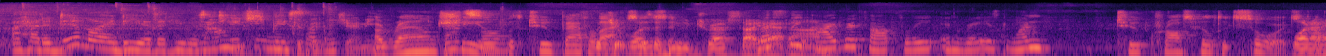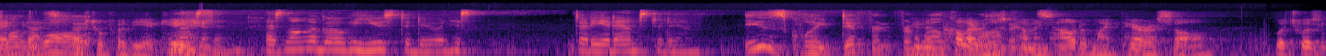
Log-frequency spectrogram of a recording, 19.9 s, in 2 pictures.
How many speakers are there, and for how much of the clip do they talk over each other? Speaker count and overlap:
five, about 32%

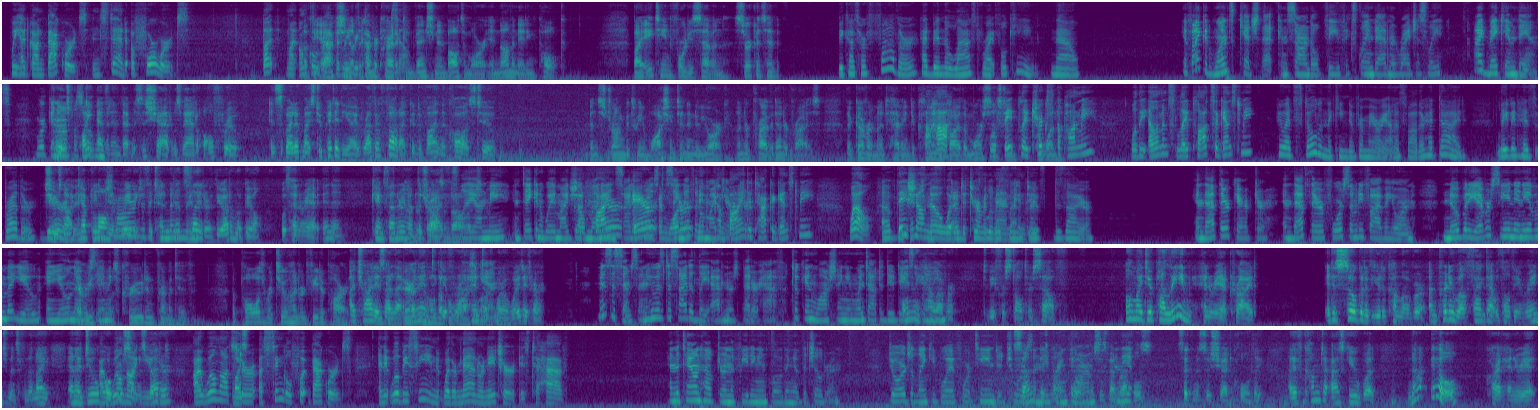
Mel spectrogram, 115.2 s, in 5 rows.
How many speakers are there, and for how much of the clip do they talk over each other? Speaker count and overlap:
five, about 19%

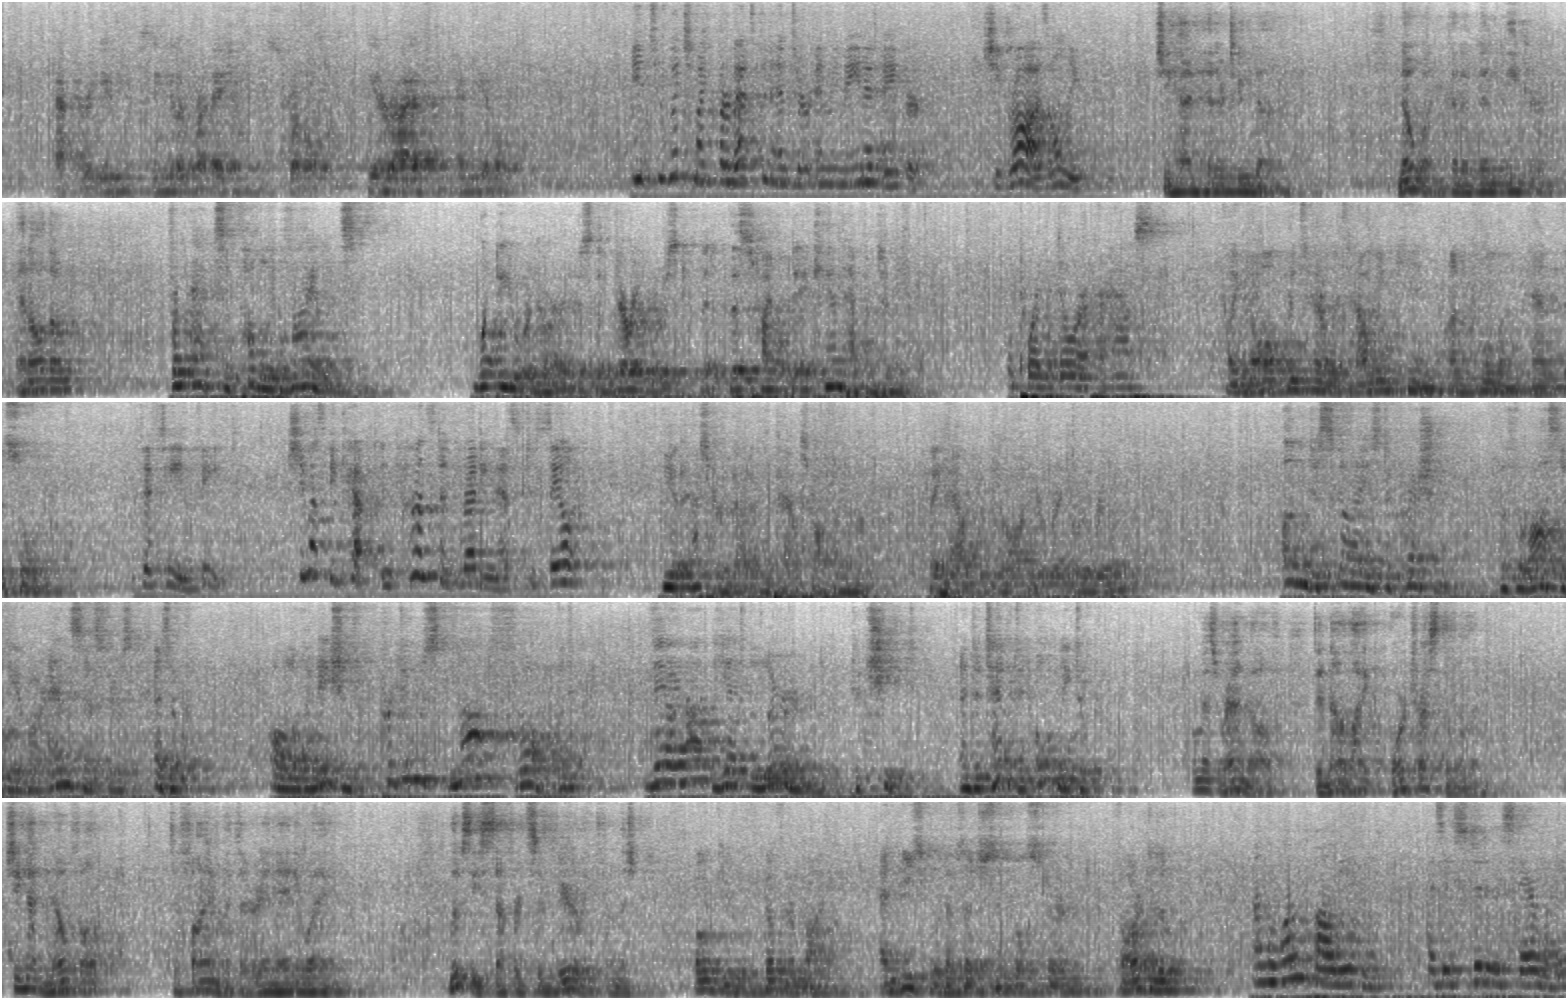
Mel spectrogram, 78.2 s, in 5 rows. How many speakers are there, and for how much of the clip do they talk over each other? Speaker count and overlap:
seven, no overlap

